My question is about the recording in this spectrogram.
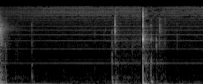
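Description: Faint steady electrical hum with thin high tones, broken by three soft clicks, heard while a call is being picked up on a broadcast line.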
